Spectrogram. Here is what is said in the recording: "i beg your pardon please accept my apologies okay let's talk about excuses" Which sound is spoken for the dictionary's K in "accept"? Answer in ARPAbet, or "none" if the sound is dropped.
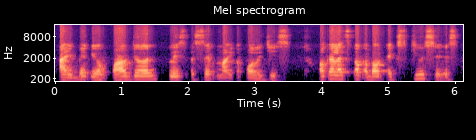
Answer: none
